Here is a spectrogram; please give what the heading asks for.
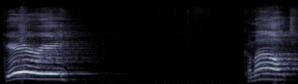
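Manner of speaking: very loud, high, drawn-out cry; acted summoning call. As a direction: call the dead out of the grave. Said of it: "you're gonna hear it from your grave".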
